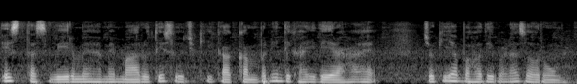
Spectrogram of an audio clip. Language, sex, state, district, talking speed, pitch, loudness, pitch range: Hindi, male, Uttar Pradesh, Lalitpur, 195 wpm, 120 Hz, -21 LUFS, 115-130 Hz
